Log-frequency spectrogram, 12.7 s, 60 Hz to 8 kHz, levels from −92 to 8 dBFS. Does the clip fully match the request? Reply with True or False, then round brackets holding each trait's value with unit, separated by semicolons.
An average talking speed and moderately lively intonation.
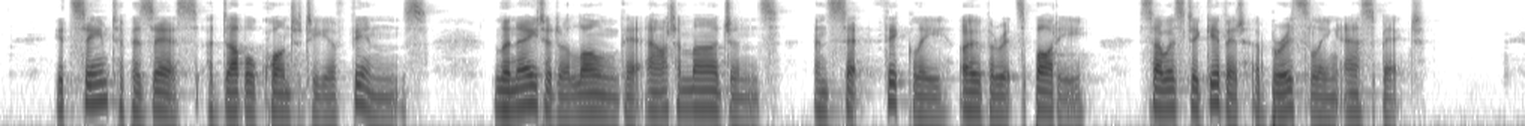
False (130 wpm; 3.5 semitones)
